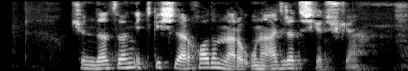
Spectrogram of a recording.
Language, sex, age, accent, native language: Uzbek, male, 18-24, Surxondaryo, Uzbek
